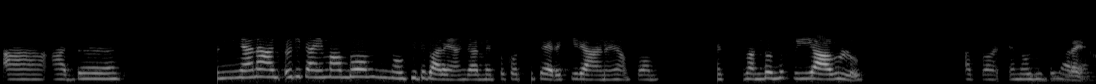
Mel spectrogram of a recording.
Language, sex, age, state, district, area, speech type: Malayalam, female, 18-30, Kerala, Wayanad, rural, conversation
